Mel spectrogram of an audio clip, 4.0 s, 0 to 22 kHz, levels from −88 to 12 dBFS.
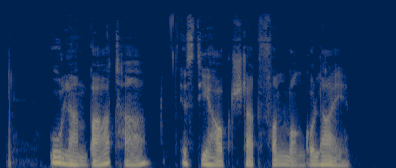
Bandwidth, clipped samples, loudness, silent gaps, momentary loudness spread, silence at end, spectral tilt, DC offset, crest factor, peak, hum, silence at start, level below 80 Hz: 15 kHz; under 0.1%; -31 LUFS; none; 10 LU; 0.5 s; -7 dB/octave; under 0.1%; 20 dB; -10 dBFS; none; 0.5 s; -50 dBFS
